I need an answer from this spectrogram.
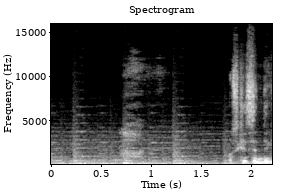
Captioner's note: sighs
